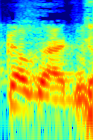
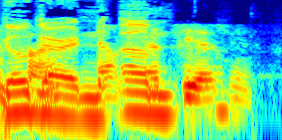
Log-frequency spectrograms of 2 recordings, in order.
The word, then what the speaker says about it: Gogarten: How do you pronounce that name? I always get That's Gogarten. – Gogarten.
